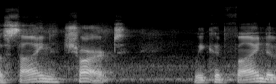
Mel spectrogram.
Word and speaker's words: sine: angle a so the sine of angle a which you spell it's kind of weird that you spell it s-i-n it's not pronounced sin it's pronounced sine in this case it's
